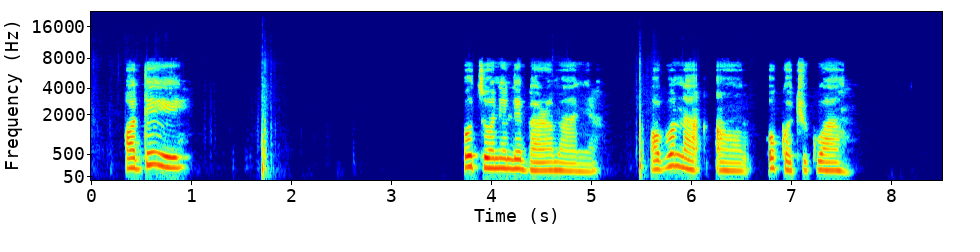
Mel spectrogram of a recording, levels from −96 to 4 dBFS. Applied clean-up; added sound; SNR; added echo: neural mask model RNNoise.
